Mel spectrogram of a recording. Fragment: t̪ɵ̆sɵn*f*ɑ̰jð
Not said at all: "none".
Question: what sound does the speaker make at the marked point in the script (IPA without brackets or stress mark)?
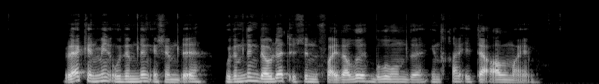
f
